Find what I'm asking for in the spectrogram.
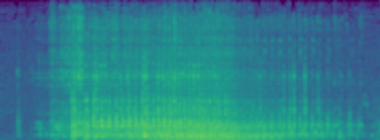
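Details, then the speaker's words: Lawn mower engine just moved from a Sycamore mower onto an aluminum Craftsman deck, with spilled oil burning off: starts straight away, swells to a steady even run and eases down with no misses or knocking; running well. "runs pretty good, so just like it did on the Sycamore mower. So there we go, running great."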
